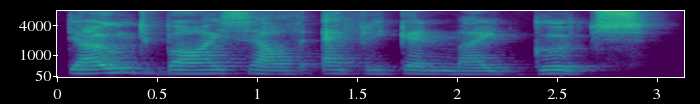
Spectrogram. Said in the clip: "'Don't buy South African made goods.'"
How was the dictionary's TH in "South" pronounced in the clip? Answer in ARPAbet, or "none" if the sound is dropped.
TH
